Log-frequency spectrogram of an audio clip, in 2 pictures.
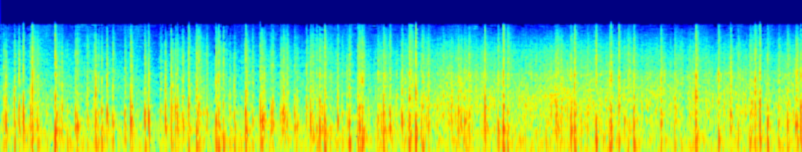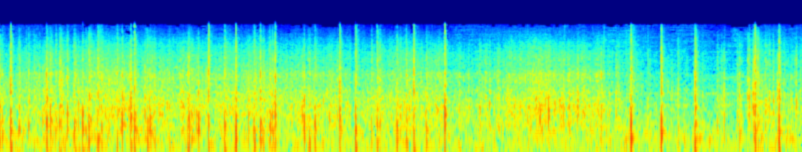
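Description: A rapid barrage of aerial firework shells bursting, the bangs and crackle overlapping densely, with a few sharper single bangs near the end.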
